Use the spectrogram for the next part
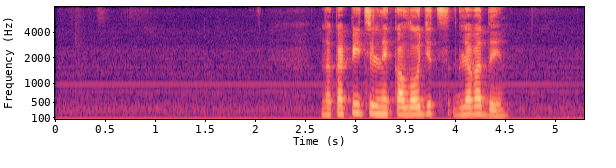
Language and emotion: Russian, neutral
